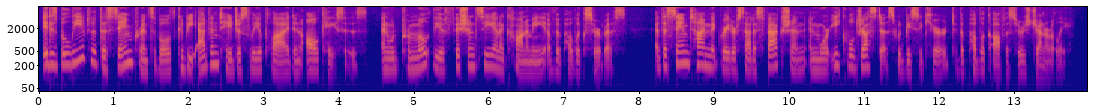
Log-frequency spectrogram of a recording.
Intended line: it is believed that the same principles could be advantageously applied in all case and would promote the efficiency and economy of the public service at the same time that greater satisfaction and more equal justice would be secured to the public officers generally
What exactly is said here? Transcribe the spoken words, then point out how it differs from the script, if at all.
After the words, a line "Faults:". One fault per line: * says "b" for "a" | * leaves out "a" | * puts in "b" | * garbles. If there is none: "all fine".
it is believed that the same principles could be advantageously applied in all cases and would promote the efficiency and economy of the public service at the same time that greater satisfaction and more equal justice would be secured to the public officers generally
Faults:
* says "cases" for "case"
